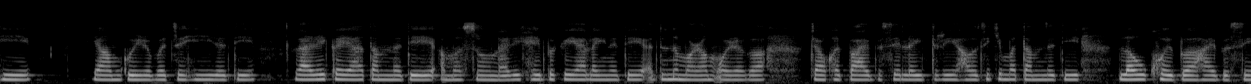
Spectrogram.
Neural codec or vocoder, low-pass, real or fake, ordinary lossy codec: none; 7.2 kHz; real; MP3, 64 kbps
